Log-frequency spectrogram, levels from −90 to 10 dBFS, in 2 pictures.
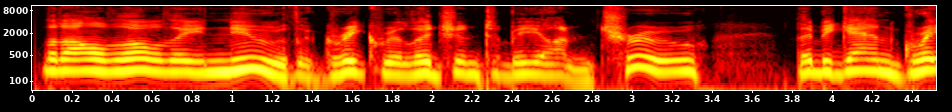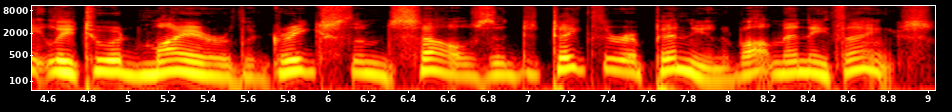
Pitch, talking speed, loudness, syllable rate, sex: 165 Hz, 175 wpm, -18 LUFS, 4.7 syllables/s, male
